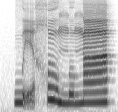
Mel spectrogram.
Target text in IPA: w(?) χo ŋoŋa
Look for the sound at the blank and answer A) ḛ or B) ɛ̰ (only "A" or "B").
A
